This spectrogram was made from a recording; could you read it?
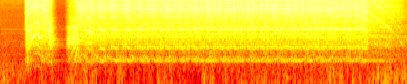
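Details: Distributor-equipped car cranking with a broken or loose timing belt: the starter spins fast and freely with an even, high whir for about six seconds, meeting less resistance than usual, and the engine never fires or catches.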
